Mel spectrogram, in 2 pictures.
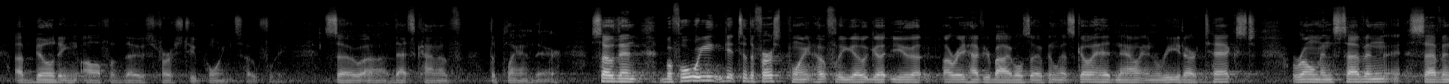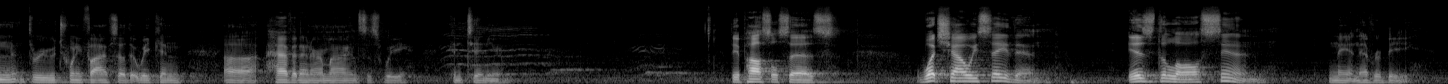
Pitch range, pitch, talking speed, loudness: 95-115 Hz, 105 Hz, 160 wpm, -27 LUFS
